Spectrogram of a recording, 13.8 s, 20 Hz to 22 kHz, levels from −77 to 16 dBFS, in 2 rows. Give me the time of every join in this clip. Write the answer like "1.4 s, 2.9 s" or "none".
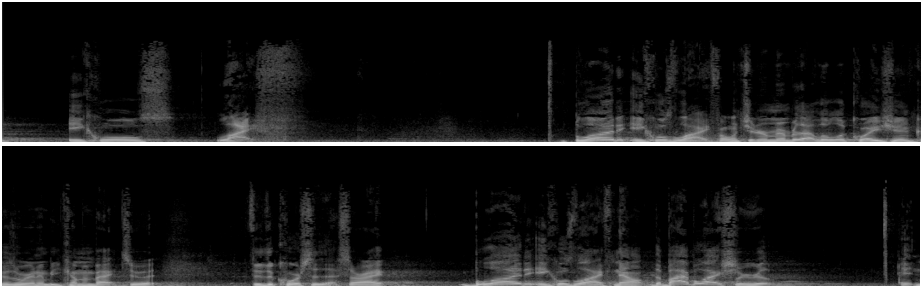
none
